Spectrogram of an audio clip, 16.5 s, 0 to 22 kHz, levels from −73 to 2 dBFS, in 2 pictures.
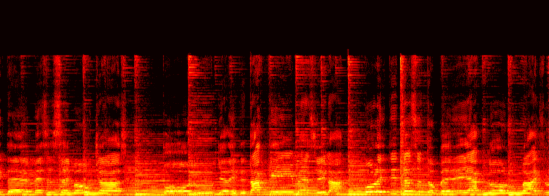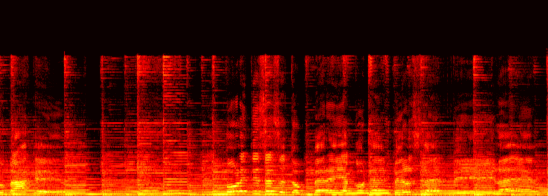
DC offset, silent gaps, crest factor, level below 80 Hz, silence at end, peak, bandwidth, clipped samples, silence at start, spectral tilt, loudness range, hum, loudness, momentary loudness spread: under 0.1%; none; 16 dB; -68 dBFS; 0 s; -2 dBFS; 16.5 kHz; under 0.1%; 0 s; -4.5 dB/octave; 2 LU; none; -17 LUFS; 6 LU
